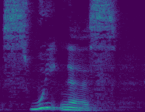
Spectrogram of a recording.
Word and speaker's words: sweetness: Is its sweetness, 是它的这个甜度啊。这里的 sweetness, 我要说一下这个发音。这里的 ee 是长元音 e, 所以口腔有一个向左右拉伸。 Sweetness.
